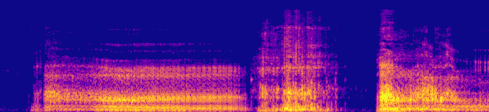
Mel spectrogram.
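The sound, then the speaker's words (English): A Jack Russell dog growls and snarls in three loud, rough bursts: a long sustained growl, then two shorter snarling outbursts after brief pauses, with no voices. “He has a Jack Russell dog, which he loves, but it hates me. It barks and snarls at me.”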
